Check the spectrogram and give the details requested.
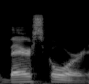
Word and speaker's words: Verscore: Verscore is the correct way to say it.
